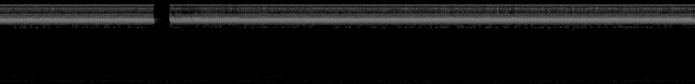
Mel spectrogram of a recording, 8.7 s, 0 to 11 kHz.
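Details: 루루곰귀뚜라미 cricket, from Korea's National Institute of Biological Resources, 2020, sounds an unbroken, piercing high trill throughout, interrupted only once by a brief silence near the two-second mark; quiet background.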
